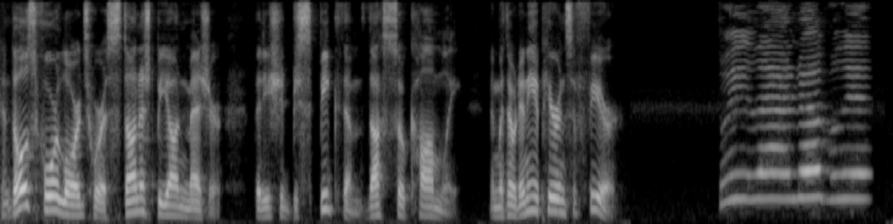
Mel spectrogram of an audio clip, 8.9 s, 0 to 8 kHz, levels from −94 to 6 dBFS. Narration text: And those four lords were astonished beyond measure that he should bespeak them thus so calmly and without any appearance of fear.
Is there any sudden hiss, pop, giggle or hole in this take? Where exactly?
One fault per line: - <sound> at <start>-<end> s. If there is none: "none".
- sigh at 7.2-8.7 s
